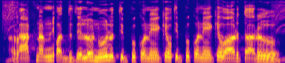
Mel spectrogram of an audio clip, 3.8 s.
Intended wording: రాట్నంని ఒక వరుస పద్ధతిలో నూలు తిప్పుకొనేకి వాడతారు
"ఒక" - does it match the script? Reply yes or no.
no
